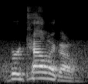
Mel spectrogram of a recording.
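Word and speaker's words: vitiligo: told me no i don't know how to pronounce this word desiree said it was v-i-t-i-l-i-g-o oh yeah bertalgo vertaligo that's what he's had that all in michael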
